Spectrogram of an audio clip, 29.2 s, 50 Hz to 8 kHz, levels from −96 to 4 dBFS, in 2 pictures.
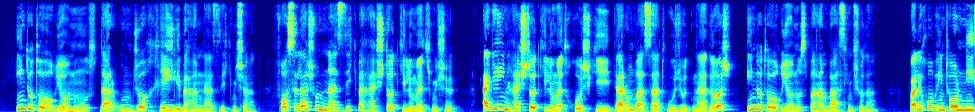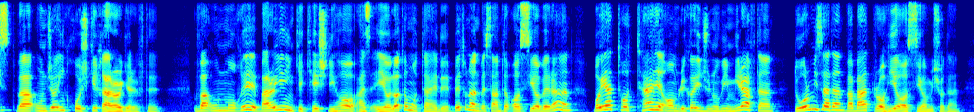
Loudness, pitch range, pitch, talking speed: -27 LUFS, 140-215 Hz, 170 Hz, 145 wpm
